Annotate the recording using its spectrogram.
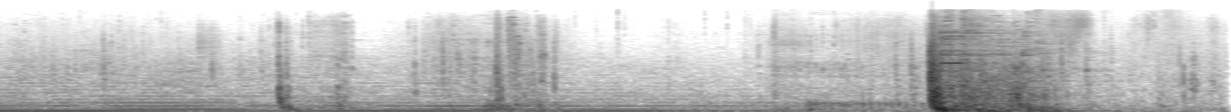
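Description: Wooden pieces clack on a table.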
